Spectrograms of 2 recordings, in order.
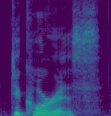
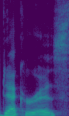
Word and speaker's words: decorous: taught me a few like decorus and not decorous the way IO has pronounced it so um as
